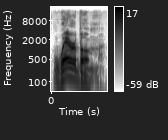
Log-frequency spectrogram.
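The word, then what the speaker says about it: verbum: come from the latin wherebum word by the way wherebum is spelled v-e-r-b-u-m but in classical latin v is pronounced like w from the latin wherebum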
